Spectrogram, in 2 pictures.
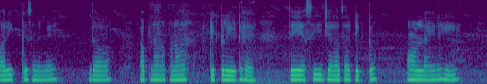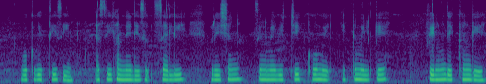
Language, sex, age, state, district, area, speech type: Punjabi, female, 18-30, Punjab, Fatehgarh Sahib, rural, spontaneous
